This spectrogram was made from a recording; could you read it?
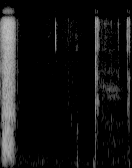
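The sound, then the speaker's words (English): A short rush of a large deck of cards being shuffled, followed by a few scattered soft clicks and taps of cards settling. Nobody speaks. “So I'm just shuffling, and this is a bigger deck. There's a lot of cards in this deck.”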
